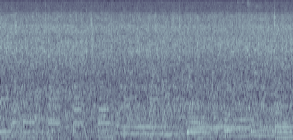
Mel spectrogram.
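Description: Waterfall in Gangtok, a steady broadband rush of flowing water that stays loud and continuous throughout, with faint low tones running underneath.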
